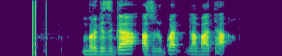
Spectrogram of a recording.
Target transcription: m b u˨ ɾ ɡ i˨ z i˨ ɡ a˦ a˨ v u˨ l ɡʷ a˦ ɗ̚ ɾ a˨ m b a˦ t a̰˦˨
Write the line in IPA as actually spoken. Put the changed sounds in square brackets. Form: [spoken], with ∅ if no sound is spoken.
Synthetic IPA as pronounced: m b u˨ ɾ ɡ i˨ z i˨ ɡ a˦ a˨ [z] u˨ l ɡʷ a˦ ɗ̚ [l] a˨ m b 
